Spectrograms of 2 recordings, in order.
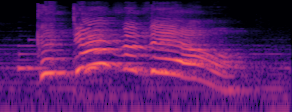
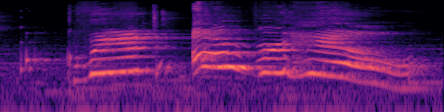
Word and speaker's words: Gandharvaville: Gandharvaville. Gandharvaville. Grand Arbor Hill! Huh? No, it's not a hill. Ah, wait! Lo pronuncia mal.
